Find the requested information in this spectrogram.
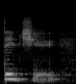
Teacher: another nice feature is the way he pronounces did you with a j in the middle so that happens because we have d and y together and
